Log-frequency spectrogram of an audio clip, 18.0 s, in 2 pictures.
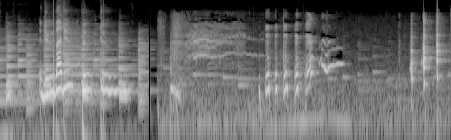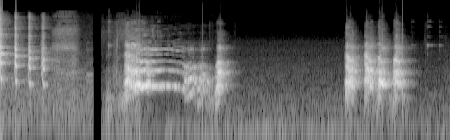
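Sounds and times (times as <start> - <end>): dog barking: 11.5 - 12.0, 13.2 - 13.8, 15.9 - 17.3
dog howling: 11.6 - 13.6.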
